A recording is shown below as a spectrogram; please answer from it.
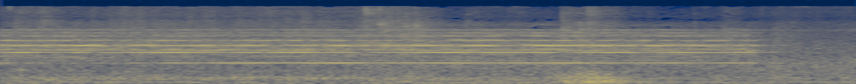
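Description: Stockholm metro train's door-closing warning signal: a steady electronic tone of several notes sounding together for nearly four seconds, then cutting off sharply, as the doors close. A low thump comes about three seconds in, over the rumble of the platform.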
